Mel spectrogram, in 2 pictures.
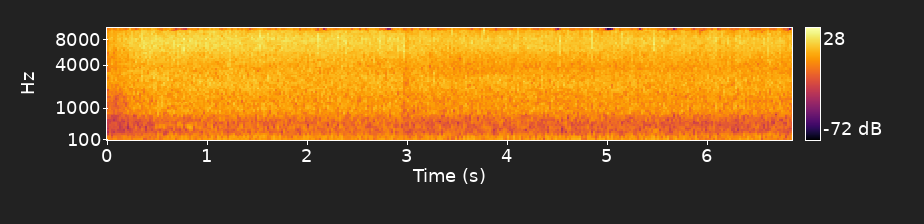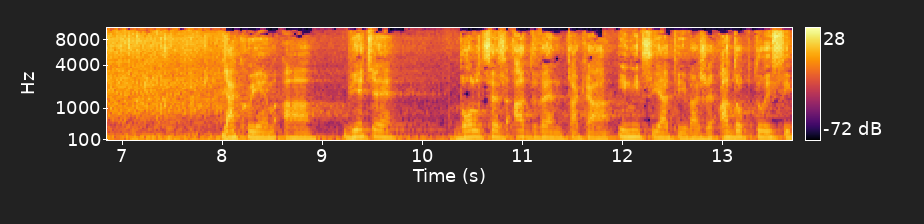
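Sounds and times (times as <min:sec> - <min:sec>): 
applause for priests: 0:00.0 - 0:08.4
speech: 0:08.0 - 0:13.6.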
